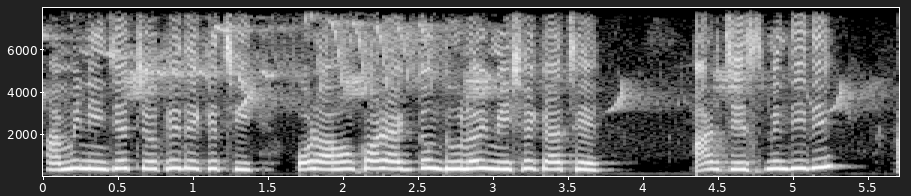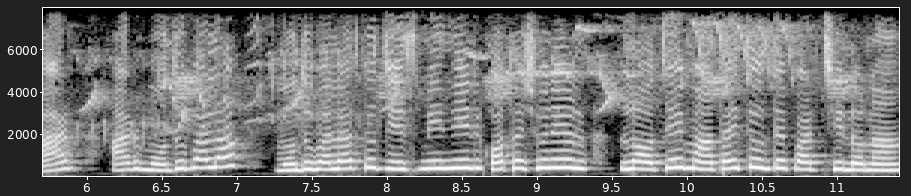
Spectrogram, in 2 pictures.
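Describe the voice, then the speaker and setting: Very high-voiced humble village wife, acted by a woman. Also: slight background noise. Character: humble, grateful village wife selling snacks. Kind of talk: cartoon fairy-tale dialogue. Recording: music and birdsong behind.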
